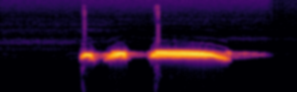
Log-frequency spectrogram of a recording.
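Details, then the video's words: A single spotted dove phrase used as a lure for wild birds: two brief low coos, a short pause, then a sustained mellow coo that drops slightly as it fades, on a quiet background. "Tiếng chim cu gáy gọi thúc kích bổi nhanh nổi"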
